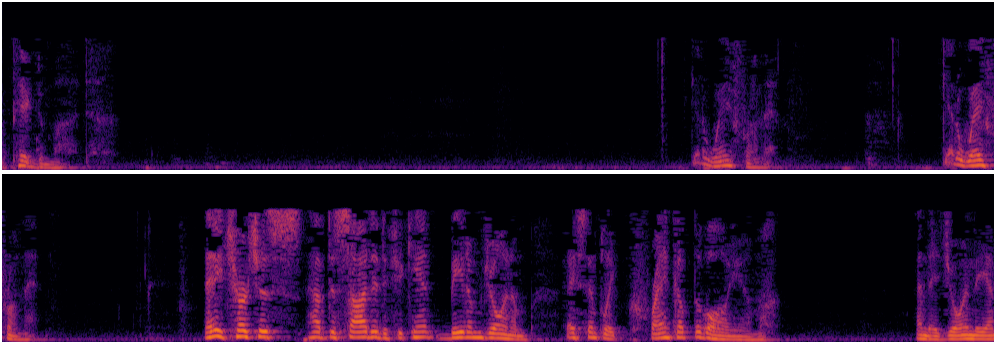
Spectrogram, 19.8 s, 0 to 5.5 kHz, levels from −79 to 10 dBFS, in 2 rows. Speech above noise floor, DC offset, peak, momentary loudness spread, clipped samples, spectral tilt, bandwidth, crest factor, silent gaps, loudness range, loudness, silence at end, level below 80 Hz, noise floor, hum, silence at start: 34 dB; under 0.1%; -8 dBFS; 18 LU; under 0.1%; -10.5 dB/octave; 4.6 kHz; 20 dB; none; 14 LU; -25 LUFS; 0 s; -56 dBFS; -58 dBFS; none; 0 s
